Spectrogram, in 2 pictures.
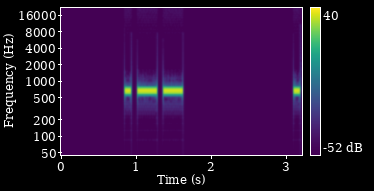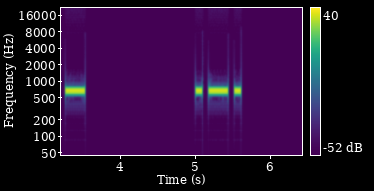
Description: Morse code, heard as a keyed tone, about 14 wpm, spaced as for 5 wpm, 680 Hz. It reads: WAR
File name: Morsekurs / Witze / Witz 02. August 2022 25 F70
